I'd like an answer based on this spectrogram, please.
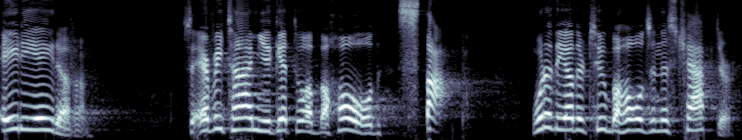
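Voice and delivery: loud, high, full-force preaching; impassioned preaching voice; fiery preaching. Acted. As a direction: drive it home to the congregation.

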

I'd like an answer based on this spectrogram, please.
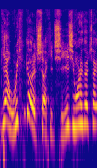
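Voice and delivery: high, loud imitation of eager parents; excited. Parents saying yes to the kid's weekend idea, excited. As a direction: leap at the suggestion with lifted pitch. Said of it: "they'd be all excited".

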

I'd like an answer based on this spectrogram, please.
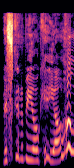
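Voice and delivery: tearful reassurance breaking into a high wail; mock crying. Pastor acting out comforting his family while crying, mock sobs. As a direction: comfort them, then dissolve into pretend boohoo. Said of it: "I'm crying and I can't stop".

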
